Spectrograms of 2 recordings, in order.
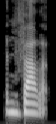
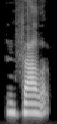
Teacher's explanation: The stress will be on the first part, envelope. And when we use it as a verb, it's envelope. The stress will be on the second part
